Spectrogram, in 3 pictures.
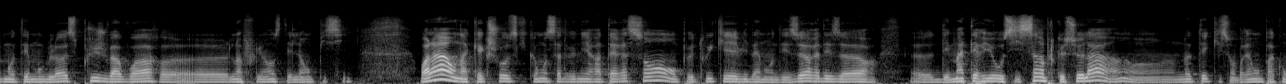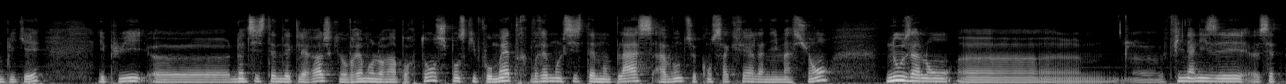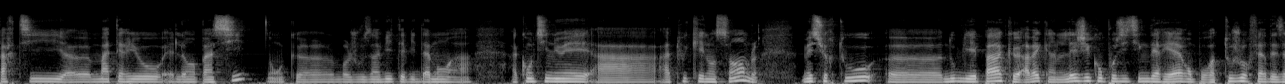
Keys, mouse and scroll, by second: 6.7 click.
